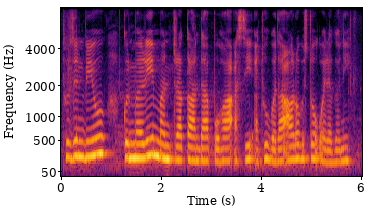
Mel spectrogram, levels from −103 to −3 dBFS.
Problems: background conversations at intervals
